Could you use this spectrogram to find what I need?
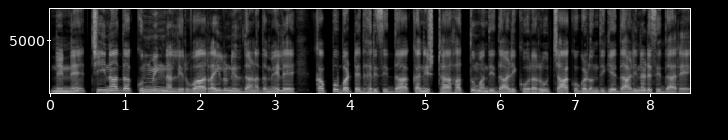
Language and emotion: Kannada, neutral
